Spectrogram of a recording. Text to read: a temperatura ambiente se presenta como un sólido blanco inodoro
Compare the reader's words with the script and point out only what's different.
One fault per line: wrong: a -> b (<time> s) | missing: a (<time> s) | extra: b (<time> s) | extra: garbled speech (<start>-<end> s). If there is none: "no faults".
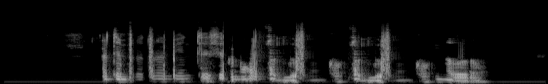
missing: presenta (2.2 s)
extra: sólido blanco (3.5 s)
